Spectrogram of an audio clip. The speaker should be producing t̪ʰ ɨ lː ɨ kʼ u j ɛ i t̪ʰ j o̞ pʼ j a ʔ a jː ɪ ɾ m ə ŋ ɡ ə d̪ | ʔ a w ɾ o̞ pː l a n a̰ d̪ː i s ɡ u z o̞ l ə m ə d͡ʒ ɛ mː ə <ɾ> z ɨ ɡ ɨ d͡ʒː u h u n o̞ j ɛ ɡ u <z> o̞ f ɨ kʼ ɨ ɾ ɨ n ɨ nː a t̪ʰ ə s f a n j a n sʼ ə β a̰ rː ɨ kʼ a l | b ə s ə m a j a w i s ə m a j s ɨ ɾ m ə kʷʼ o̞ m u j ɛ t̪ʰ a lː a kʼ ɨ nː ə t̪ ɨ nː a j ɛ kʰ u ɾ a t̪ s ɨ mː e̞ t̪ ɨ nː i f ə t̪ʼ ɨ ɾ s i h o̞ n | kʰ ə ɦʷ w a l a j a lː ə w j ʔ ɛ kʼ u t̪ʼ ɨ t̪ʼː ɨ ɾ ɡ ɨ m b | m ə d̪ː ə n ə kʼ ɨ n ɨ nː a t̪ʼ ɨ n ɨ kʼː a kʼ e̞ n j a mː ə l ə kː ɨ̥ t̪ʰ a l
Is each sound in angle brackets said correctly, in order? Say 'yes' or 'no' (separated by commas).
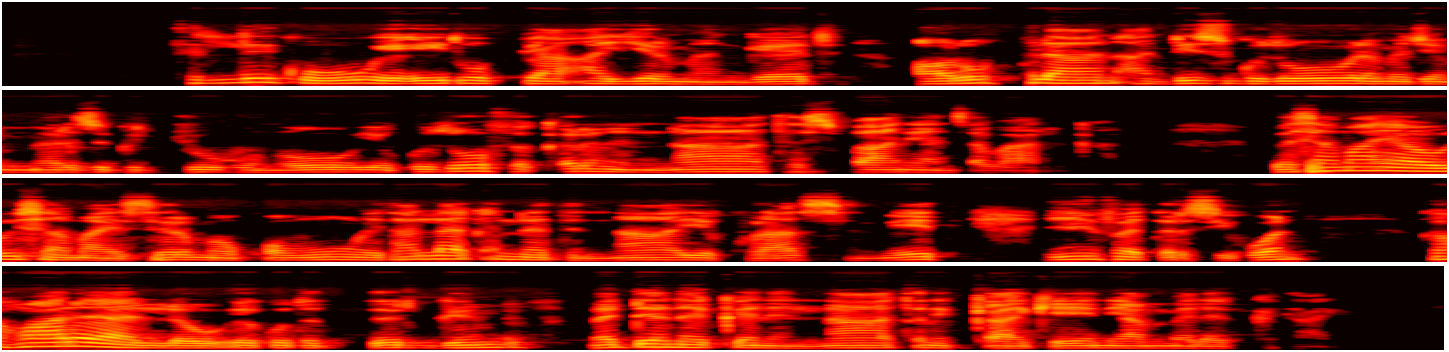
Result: yes, yes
